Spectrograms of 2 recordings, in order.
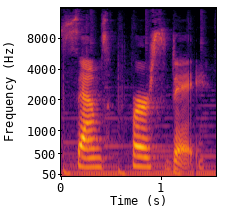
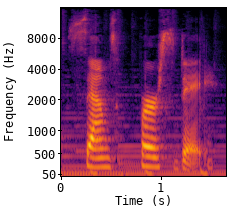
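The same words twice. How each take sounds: Both takes have the same delivery.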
